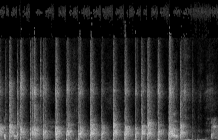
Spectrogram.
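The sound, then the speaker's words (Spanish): Clapping in a quick, regular rhythm, many sharp, loud claps in close succession that keep an even beat with no voices over them. “¡Vaya, un aplauso!”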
